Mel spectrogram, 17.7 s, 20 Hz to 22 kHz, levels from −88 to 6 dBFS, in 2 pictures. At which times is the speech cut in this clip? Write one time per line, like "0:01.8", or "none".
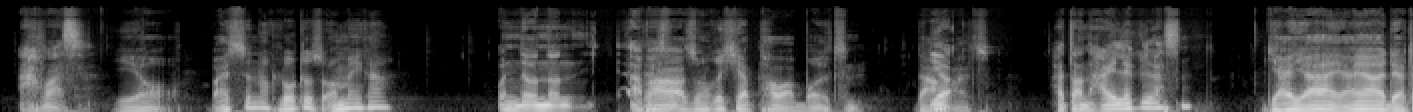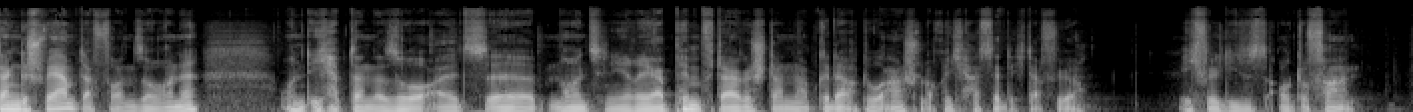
none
